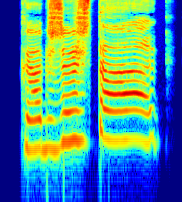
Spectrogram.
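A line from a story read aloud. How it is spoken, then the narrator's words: Loud sobbing. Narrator (Russian): во весь голос зарыдала она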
